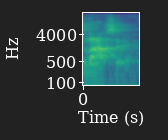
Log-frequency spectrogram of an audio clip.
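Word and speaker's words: Lasse: to butcher his name lass halstrom or lace hrom um no it's lass lass that's the way it pronounces it at least on on Google yeah and uh he's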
